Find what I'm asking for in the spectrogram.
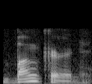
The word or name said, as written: bunkered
